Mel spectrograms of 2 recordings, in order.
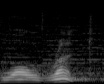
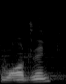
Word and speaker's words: Walrond: Now, we'll get into that a little bit later as to why that changes from Waldrund, W-A-L-R-O-N-D, because that is the original spelling and original pronunciation, and those of you who are familiar with Waldron, you're not incorrect.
